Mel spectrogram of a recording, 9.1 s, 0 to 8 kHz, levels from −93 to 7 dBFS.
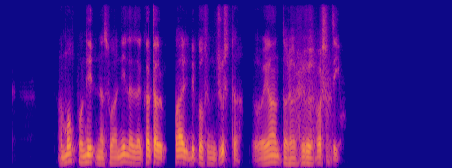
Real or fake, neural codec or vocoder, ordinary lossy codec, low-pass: fake; codec, 16 kHz in and 24 kHz out, 0.9 kbps, LongCat-Audio-Codec, four codebook decoder; AAC, 48 kbps; 7.2 kHz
